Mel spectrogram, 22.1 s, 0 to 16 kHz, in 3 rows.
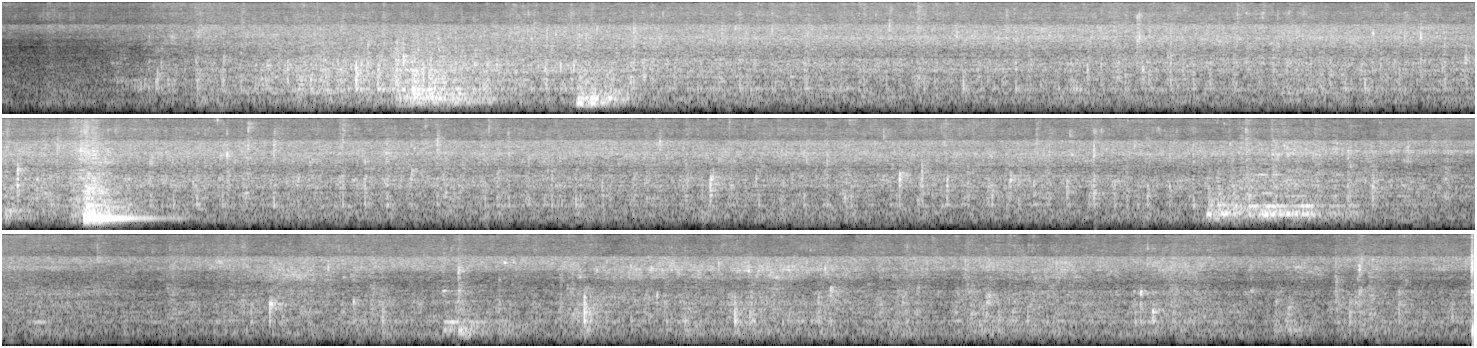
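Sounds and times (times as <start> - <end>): oil sizzling: 0.0 - 22.0.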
